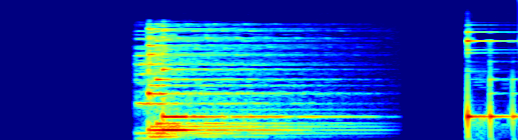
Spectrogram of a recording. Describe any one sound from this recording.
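A bright game chime rings out and fades.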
